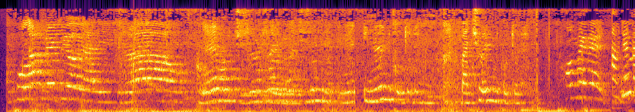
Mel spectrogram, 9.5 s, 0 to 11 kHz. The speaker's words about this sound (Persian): من در کودکستان شماره 34 مرکز شهر دوشنبه قرار دارم. بچه ها مشغول بازی هستند.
